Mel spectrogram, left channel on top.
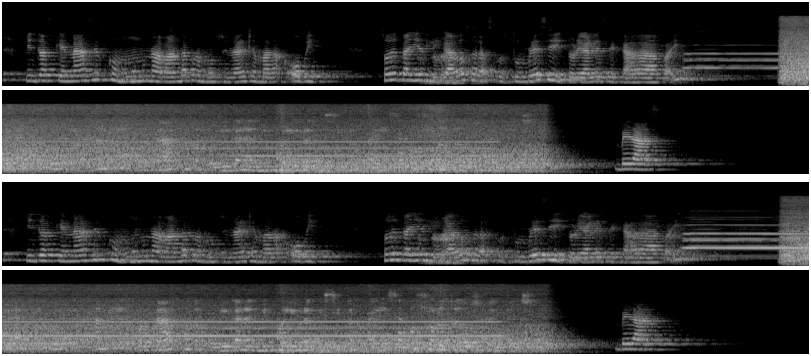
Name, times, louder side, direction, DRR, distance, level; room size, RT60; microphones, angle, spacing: voice 1, 0.2-3.1 3.8-6.8 14.2-14.7, left 2 dB, 35° left, 5 dB, 0.5 m, -30 dB
Wind instrument woodwind instrument, 6.8-13.1, right 5 dB, 85° right, 0.3 m, -29 dB
sound 1, 7.8-13.5, left 2 dB, 90° left, 0.7 m, -25 dB
voice 2, 8.1-13.5, right 2 dB, 25° right, 1 dB, 0.6 m, -27 dB
6.5 x 2.5 x 2.9 m, 1.1 s
head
